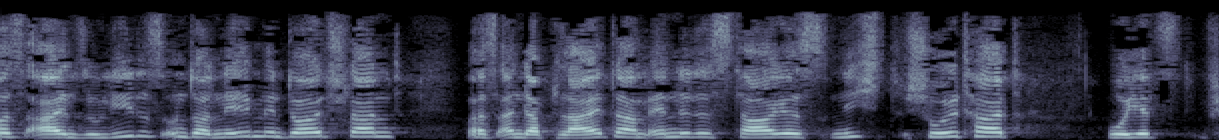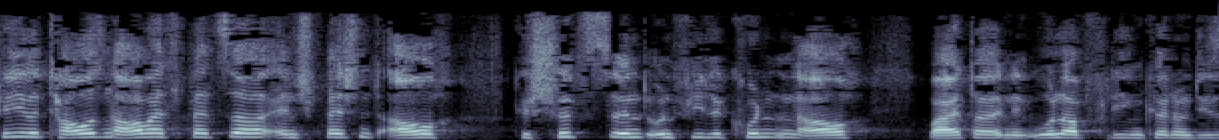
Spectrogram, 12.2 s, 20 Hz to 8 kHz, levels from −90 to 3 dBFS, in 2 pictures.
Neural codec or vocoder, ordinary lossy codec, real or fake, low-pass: codec, 16 kHz, 8 kbps, FunCodec, trained on LibriTTS, 25 frames a second; MP3, 32 kbps; fake; 7.2 kHz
